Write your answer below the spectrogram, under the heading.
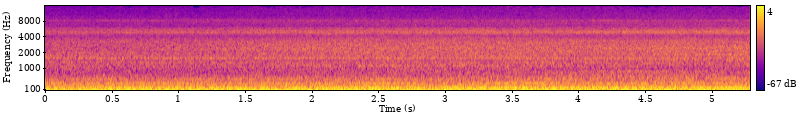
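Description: Diesel engine of a heavily loaded car-carrier truck heard from inside the cab, pulling steadily up a steep climb: a low, even rumble with a steady hum.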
